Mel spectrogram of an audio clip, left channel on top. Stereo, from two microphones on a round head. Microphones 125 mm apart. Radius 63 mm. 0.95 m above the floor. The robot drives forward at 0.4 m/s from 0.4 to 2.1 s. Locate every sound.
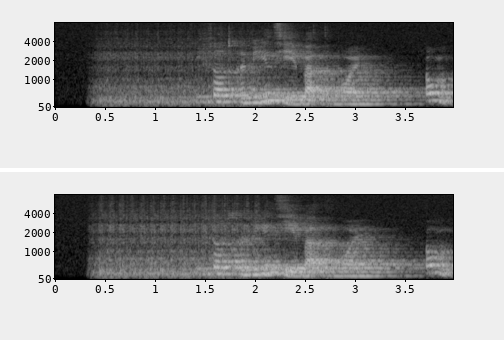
1.4 s a woman speaking: 65° left (ahead or behind), 1.3 m; by 3.9 s 55° left (ahead or behind), 1.5 m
